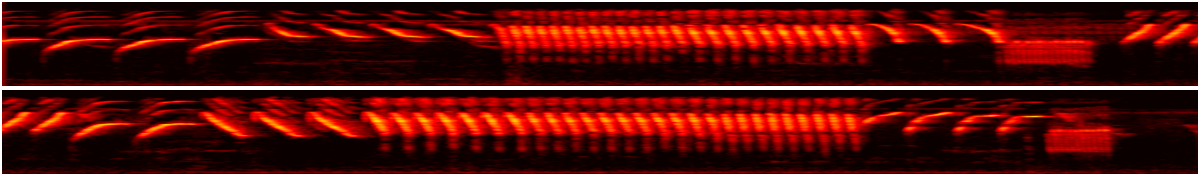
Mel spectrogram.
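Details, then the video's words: Canary song meant to train pet birds, alternating bursts of falling whistled notes with long, very rapid trills and brief low rasping buzzes, over a quiet background hum. "CANARY SINGING SOUND"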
